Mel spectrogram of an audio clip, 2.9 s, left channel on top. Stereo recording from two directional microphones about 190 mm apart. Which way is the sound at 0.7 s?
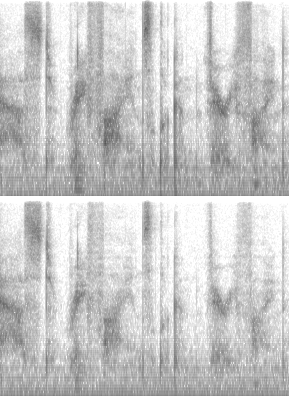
30° left (ahead or behind).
